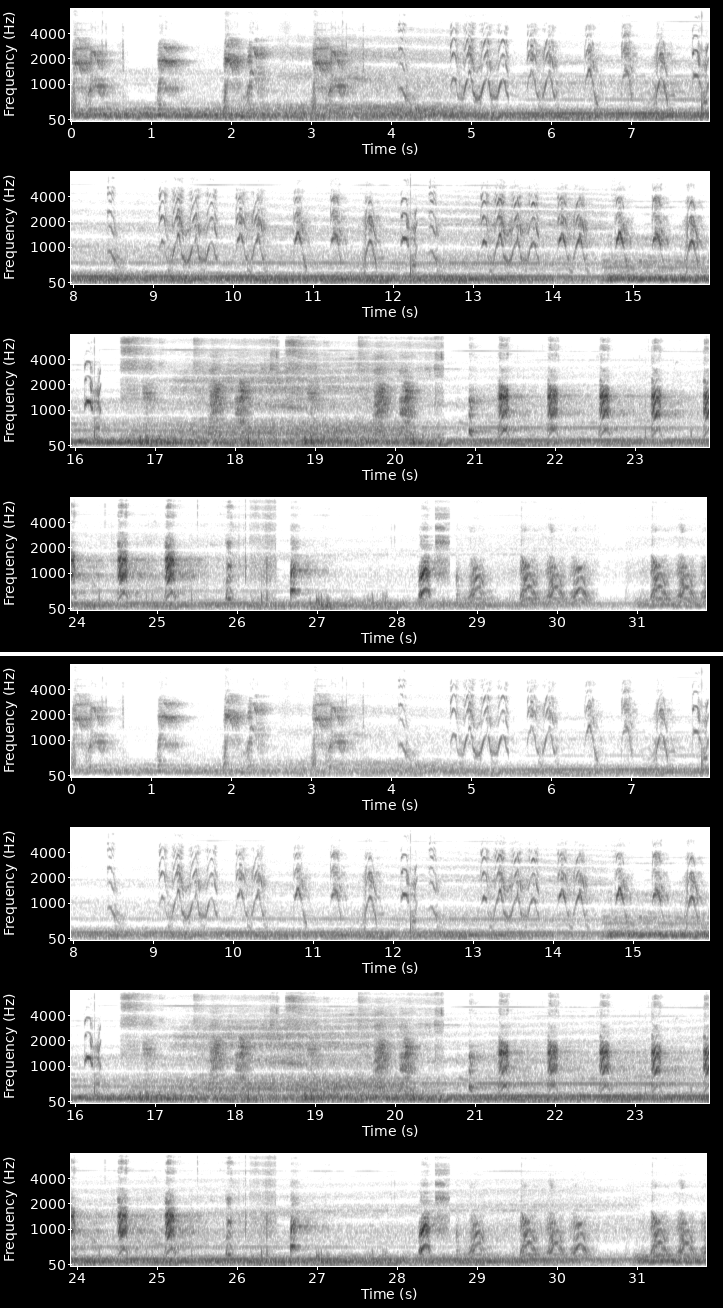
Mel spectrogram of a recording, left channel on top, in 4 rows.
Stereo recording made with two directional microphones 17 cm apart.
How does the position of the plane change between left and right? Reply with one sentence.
In this clip you hear the plane move to the right.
